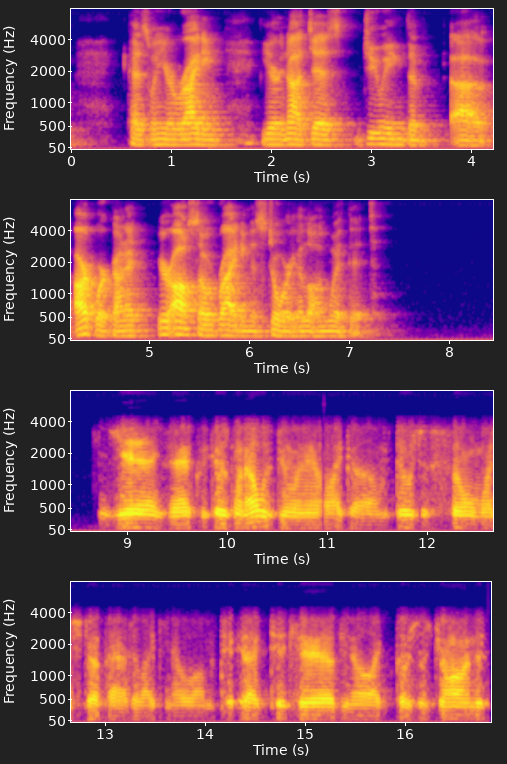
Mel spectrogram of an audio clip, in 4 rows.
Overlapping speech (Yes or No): No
